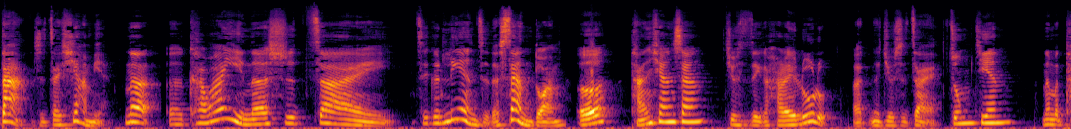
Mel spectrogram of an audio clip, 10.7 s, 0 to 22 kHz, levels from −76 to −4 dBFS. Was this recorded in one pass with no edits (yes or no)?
no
